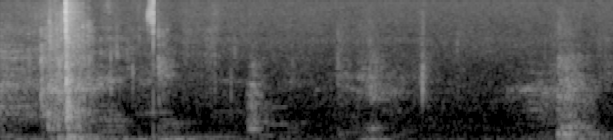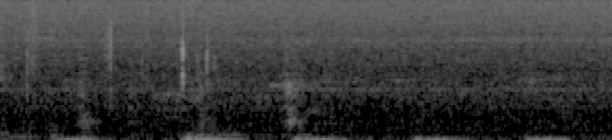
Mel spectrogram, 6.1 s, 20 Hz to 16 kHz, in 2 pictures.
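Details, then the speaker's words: Xbox One S console, disc inserted: clunk as the disc pulls in, then soft, evenly spaced whirring pulses as it spins up and reads; normal load, unlike an Xbox 360 disc that makes weird noises and won't read. "So, when I insert this disc, this is what it should sound like."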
